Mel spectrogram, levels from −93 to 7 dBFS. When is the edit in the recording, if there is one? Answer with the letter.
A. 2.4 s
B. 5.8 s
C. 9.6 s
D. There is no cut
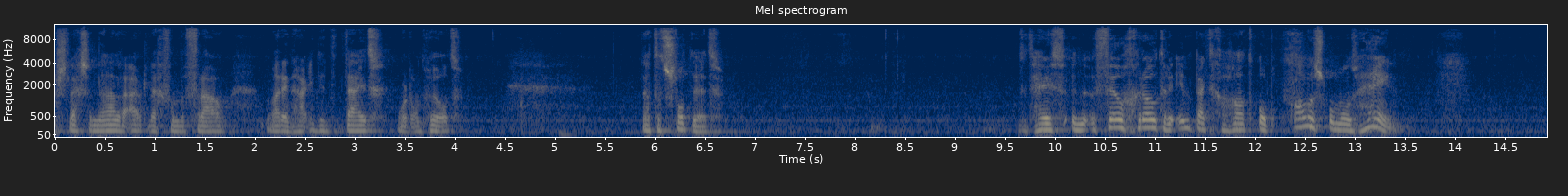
C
